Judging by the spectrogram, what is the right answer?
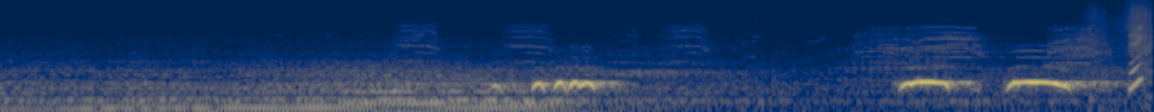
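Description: An owl hooting: one hoot about four seconds in, then two more, about a second apart, near the end, each about half a second long. Under the first half is a low rumble that dies away before the last two hoots, and a short rising sweep comes at the very end.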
